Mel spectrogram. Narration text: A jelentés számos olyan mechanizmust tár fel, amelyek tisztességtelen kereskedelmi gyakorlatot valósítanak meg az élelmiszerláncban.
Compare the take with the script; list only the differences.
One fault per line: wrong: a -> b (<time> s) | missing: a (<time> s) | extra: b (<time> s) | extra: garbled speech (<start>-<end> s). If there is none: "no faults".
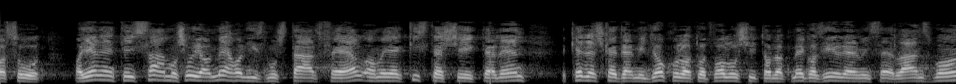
no faults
